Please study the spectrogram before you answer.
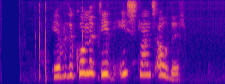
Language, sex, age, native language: Icelandic, male, 6, German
